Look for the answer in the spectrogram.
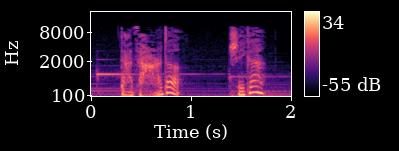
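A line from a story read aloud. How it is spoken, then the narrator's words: Muttering. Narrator (Chinese): 有人嘀咕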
